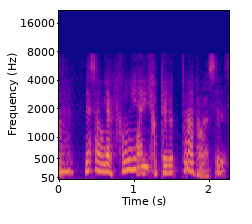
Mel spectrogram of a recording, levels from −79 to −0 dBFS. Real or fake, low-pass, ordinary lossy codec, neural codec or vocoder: fake; none; none; codec, 16 kHz, 0.5 kbps, FreqCodec, smaller model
